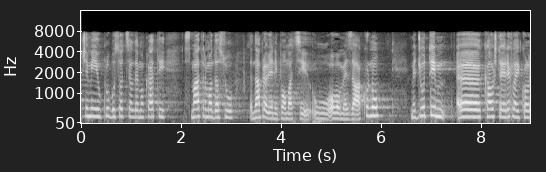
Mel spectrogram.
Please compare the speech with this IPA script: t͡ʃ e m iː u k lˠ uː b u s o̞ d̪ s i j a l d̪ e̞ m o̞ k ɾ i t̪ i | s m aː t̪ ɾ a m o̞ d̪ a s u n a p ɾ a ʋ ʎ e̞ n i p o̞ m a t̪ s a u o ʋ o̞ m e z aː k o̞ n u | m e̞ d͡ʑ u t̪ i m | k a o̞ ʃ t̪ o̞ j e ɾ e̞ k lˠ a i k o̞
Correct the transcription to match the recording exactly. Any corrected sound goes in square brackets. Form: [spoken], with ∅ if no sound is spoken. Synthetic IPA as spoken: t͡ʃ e m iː u k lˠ uː b u s o̞ [t̪] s i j a l d̪ e̞ m o̞ k ɾ [a] t̪ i | s m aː t̪ ɾ a m o̞ d̪ a s u n a p ɾ a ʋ ʎ e̞ n i p o̞ m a t̪ s [i] u o ʋ o̞ m e z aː k o̞ n u | m e̞ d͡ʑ u t̪ i m | k a o̞ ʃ t̪ o̞ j e ɾ e̞ k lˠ a i k o̞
